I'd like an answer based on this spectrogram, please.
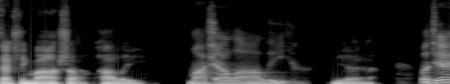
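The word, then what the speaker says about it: Mahershala Ali: I forgot to mention it's being played by Mara Ali he was famous for a movie called greenbook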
